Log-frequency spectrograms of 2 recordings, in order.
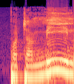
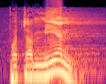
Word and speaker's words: Potamien: Is that the pronunciation? Potamine or Potamien? Potamien.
